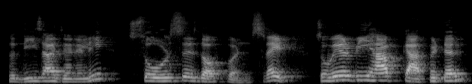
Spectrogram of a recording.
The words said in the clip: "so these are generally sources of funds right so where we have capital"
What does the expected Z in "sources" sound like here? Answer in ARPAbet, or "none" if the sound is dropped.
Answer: Z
